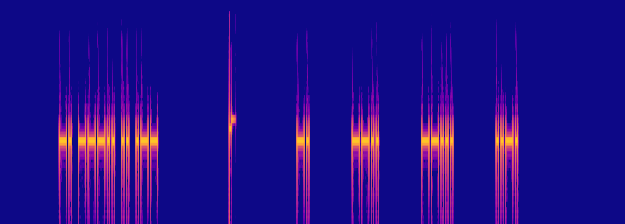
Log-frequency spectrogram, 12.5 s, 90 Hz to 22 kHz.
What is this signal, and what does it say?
Morse code, heard as a keyed tone, about 25 wpm, spaced as for 13 wpm, 700 Hz. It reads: N8IW NZ7F
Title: USA Call Signs - 4 Characters - 6x Character Spacing - 25wpm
